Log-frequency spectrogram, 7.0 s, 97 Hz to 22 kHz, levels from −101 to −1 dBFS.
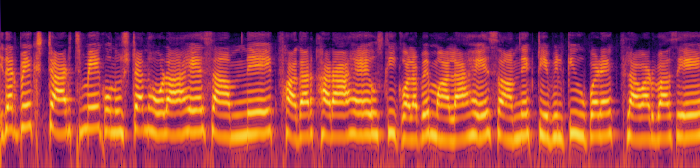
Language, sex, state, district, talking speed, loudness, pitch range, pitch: Hindi, female, Bihar, Saharsa, 250 wpm, -14 LUFS, 270-300 Hz, 280 Hz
